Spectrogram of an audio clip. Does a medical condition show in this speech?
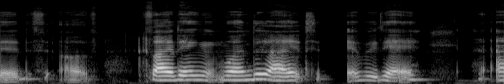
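Yes: cerebral palsy.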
